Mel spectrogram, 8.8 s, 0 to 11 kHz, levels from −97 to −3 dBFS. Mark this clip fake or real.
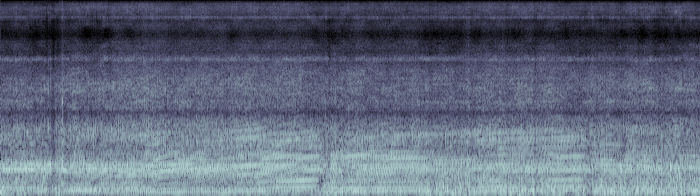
fake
